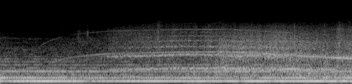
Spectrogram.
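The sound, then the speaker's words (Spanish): A police car arrives on a street, its engine a steady drone under a high squealing tone that sweeps upward early on and then holds, with no voices. “Llega un coche de policía e inmediatamente una ambulancia traslada el cuerpo de Sam al hospital.”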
